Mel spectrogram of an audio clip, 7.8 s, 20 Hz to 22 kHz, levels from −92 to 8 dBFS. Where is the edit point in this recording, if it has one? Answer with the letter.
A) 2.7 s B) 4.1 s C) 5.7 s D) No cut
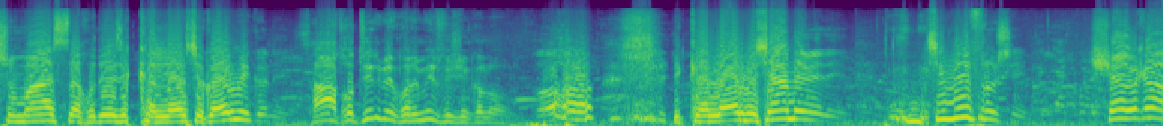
C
